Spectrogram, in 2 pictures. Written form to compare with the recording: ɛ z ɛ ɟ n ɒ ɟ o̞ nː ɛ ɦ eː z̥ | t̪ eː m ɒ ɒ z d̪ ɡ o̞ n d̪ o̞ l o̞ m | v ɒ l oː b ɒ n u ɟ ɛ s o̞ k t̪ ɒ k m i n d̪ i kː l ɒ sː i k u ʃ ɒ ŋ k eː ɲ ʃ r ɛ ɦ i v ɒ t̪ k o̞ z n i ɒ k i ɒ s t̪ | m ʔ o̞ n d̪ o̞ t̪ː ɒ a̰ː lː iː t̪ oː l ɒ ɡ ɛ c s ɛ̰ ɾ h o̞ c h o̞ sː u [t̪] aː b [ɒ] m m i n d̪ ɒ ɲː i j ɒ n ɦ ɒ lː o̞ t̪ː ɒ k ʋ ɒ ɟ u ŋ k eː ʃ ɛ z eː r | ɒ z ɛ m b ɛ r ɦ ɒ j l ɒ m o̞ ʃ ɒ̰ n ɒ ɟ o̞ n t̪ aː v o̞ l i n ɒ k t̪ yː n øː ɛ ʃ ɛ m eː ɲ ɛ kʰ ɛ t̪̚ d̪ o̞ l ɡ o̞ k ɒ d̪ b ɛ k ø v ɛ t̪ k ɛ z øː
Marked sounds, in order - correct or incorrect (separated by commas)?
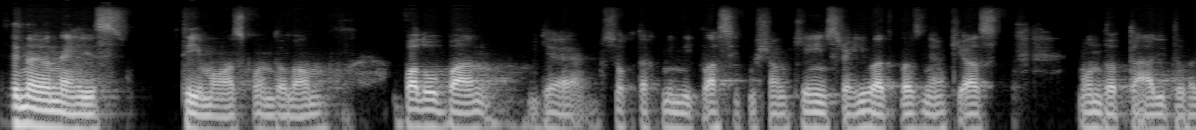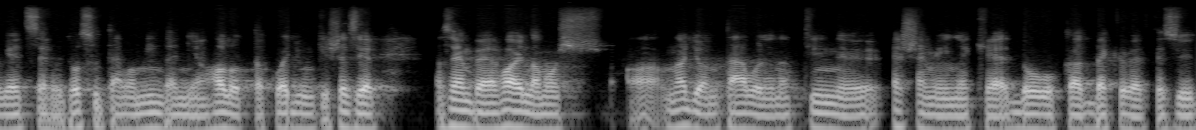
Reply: correct, incorrect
